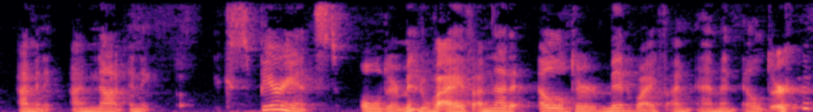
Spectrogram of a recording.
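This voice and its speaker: A woman with an unremarkable speaking voice, a medium pitch, ordinary pitch variation and a moderate pace. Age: 60s. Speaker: midwife. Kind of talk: interview conversation.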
